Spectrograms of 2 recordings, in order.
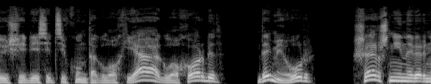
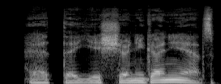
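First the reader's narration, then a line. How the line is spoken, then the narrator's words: Serpent's hiss. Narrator (Russian): прошипел змей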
